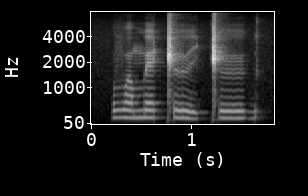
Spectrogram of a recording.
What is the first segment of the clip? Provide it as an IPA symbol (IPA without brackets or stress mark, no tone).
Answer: β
